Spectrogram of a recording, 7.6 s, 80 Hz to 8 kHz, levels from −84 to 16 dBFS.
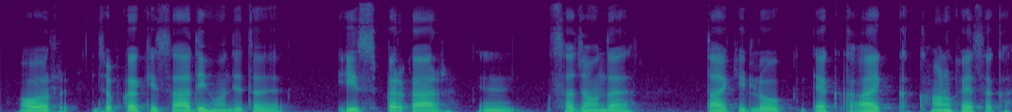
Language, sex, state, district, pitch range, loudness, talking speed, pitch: Hindi, male, Uttarakhand, Tehri Garhwal, 120-130 Hz, -23 LUFS, 125 wpm, 125 Hz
